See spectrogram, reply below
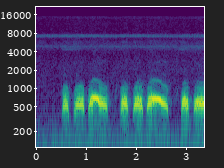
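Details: Female spotted dove cooing in a repeated rhythm. Two short hollow notes lead into a longer, louder coo that dips at the end, and the pattern runs through about three times.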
